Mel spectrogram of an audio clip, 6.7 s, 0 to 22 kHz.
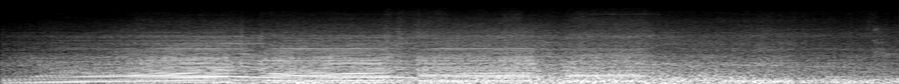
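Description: A Suzuki Gixxer 250 motorcycle accelerates hard in a drag run, its engine revving loud and close and rising in pitch through several gear changes, then holding a strong drone.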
